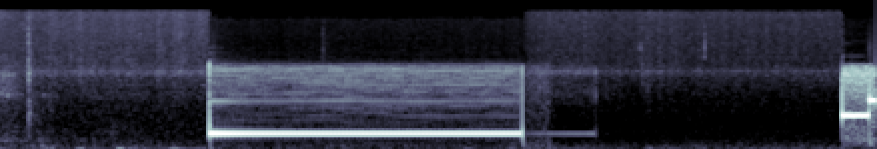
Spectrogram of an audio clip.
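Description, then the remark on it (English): A telephone ringback tone on the line after dialing a phone number: one loud, steady electronic buzz lasting about two seconds, then a quiet pause before another tone begins at the very end. No one speaks. “It's ringing.”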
